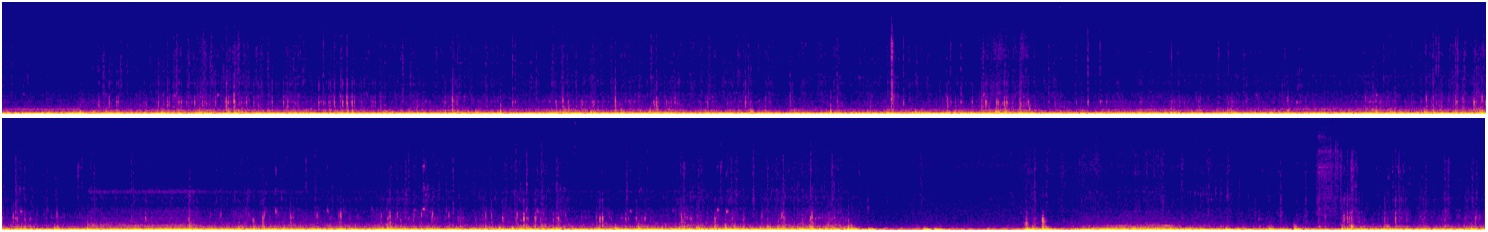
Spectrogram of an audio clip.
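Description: Jeep Wrangler driving along a dirt forest road: a steady low rumble of engine and tyres, which dips briefly about three-quarters of the way through.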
